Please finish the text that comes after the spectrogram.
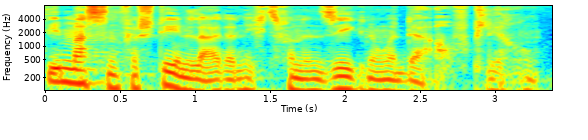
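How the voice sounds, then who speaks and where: An actor playing a scheming court official in a radio drama, cold, disdainful and menacing. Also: male voice, low voice, lively intonation, fairly quick, darkish tone, breathy edge.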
